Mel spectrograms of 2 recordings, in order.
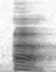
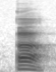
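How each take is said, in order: First: The vowel starts with a gentle, relaxed onset. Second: The vowel starts with a gentle, relaxed onset.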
